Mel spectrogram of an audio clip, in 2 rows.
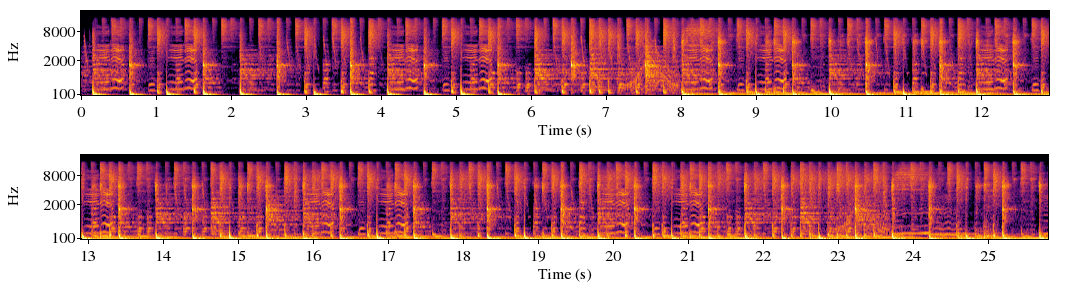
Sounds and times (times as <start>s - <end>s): House music: 0.0s - 25.8s.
